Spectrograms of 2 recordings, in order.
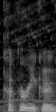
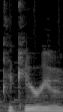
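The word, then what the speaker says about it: Kakariko: was a kid um kakaro village I used to just called kirio Village I don't know it just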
